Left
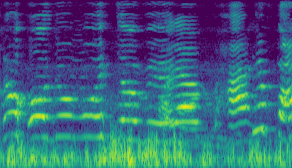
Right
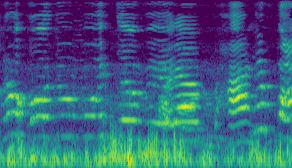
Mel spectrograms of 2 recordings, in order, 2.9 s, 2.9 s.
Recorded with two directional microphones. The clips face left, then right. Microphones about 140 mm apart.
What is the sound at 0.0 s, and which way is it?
Music, 90° left.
